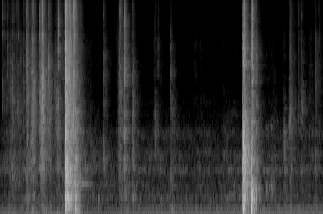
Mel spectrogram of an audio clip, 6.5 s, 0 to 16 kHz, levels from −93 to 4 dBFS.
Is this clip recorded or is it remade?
recorded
